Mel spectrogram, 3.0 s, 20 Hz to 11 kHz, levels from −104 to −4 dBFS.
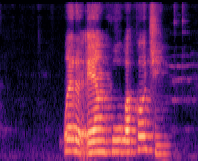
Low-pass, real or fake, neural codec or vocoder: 9.9 kHz; fake; codec, 44.1 kHz, 2.6 kbps, SNAC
